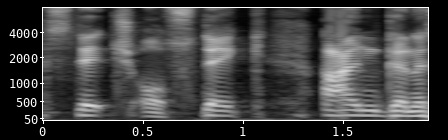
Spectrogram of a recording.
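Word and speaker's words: Stich: to have a guy, I believe it's pronounced Stitch, but some people have, I've heard people say Stick, like with a hard K, because it is like S-T-I-C-H, but I always thought it was just Stitch. So I've never heard his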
